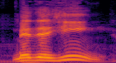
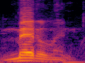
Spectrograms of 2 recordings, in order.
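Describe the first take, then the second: First: The double L is said as a Y sound. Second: The double L is said as an L sound. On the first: "a two L's is the Y sound" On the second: "you know how we pronounce it in America?"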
